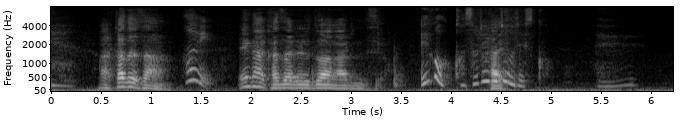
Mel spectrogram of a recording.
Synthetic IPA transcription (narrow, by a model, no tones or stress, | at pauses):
akad̪osã̰ŋhai | e̞ɡakazaɾe̞ɾɯ̟d̪o̞aɡaːɾɯ̟̃nd̪e̞sɨjo̰ | eɡakazaɾe̞ɾaɯid̪oad̪e̞sɨ̥kḁe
